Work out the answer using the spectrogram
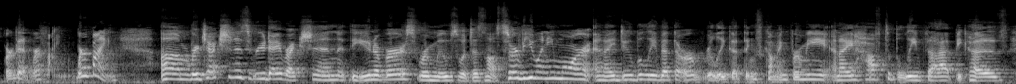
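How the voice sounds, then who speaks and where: A young woman talks to camera in a personal vlog, earnest and close to tears. Her voice is froggy and hoarse, as if it is giving out. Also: a little high, a little fast, rough recording. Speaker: vlogger. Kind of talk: confessional vlog.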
